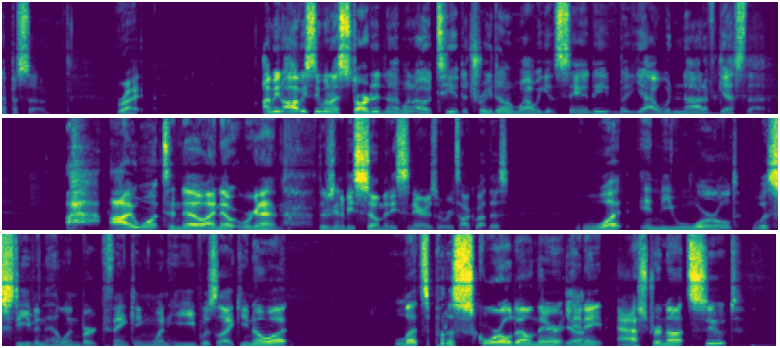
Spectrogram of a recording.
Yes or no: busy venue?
no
